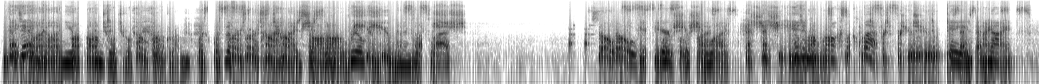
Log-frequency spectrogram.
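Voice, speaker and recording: A woman's voice: extremely low pitch, huge pitch swings, measured pace, creaky, pauses often, exaggerated voice. A woman playing an ancient, dignified adeptus mountain guardian in a video game, speaking in formal, archaic phrasing with fond gravity. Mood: fond, chatty. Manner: archaic, formal, stately phrasing, calling self one. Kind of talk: scripted video game dialogue. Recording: distorted, stuttering game audio with music.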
